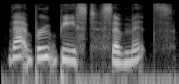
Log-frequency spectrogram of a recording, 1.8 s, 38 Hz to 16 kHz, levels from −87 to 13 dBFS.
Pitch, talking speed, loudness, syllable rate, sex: 220 Hz, 135 wpm, -16 LUFS, 3.7 syllables/s, female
